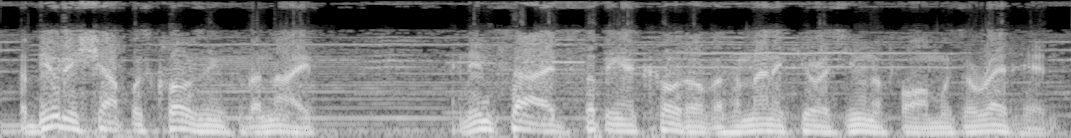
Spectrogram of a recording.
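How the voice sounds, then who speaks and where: An actor with an American accent playing a tough, wry private detective in clipped 1940s radio noir style. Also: male voice, low-pitched, fast, close to an everyday voice. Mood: wry narrating. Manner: clipped, hard-boiled, wry. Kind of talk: 1940s radio acting, first-person noir narration. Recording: dull old radio broadcast, music behind.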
